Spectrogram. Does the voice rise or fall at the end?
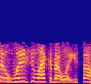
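fall. The voice falls at the end.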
